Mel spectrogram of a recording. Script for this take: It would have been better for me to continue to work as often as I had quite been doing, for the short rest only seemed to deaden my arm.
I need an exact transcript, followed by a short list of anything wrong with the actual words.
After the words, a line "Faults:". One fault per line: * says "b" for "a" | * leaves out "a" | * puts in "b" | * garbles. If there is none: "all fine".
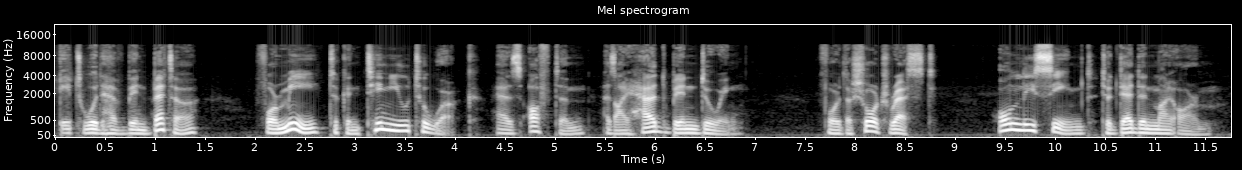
It would have been better for me to continue to work as often as I had been doing, for the short rest only seemed to deaden my arm.
Faults:
* leaves out "quite"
